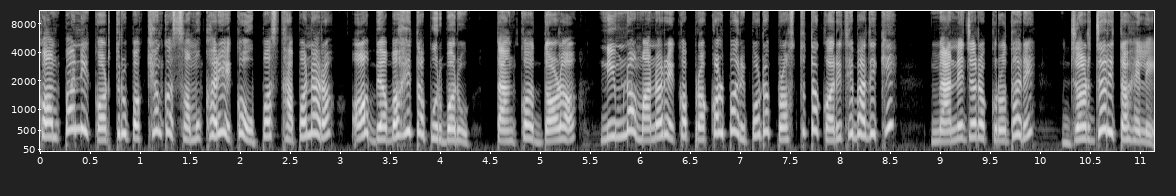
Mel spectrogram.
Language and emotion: Odia, angry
